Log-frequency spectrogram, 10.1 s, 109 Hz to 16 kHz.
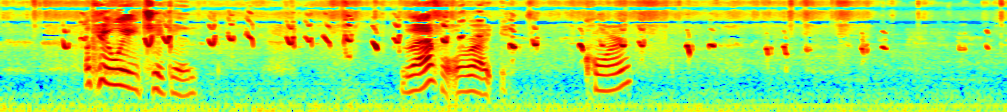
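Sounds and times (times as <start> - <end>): chicks peeping: 0.0 - 10.0
low steady rumble: 0.0 - 10.0.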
